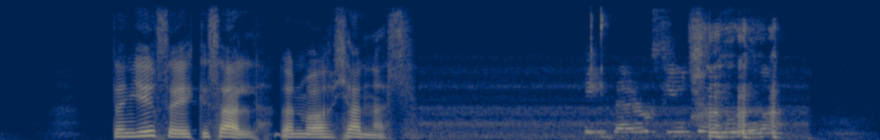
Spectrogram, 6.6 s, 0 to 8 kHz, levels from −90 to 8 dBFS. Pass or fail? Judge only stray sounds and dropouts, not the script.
fail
